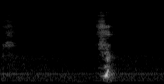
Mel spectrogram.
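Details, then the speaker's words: A single sharp, hiccup-like catch of breath, a respiratory tic where the breath is drawn in and abruptly stopped. The person has been off medication for about two months and reports worsening tics. "that one um i know it sounds like a hiccuping tick but actually i it's a breathing tick where i breathe and i stop"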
